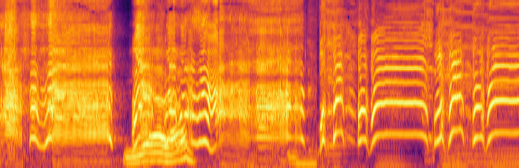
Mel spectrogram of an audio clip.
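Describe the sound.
A voice imitates a cartoon villain's shrill, cackling victory laugh, rising into high, wavering shrieks in several loud bursts with short breaks between them.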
